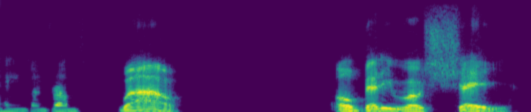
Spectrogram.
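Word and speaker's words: Betty Roché: Oh, Betty Roche, you pronounce the E.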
